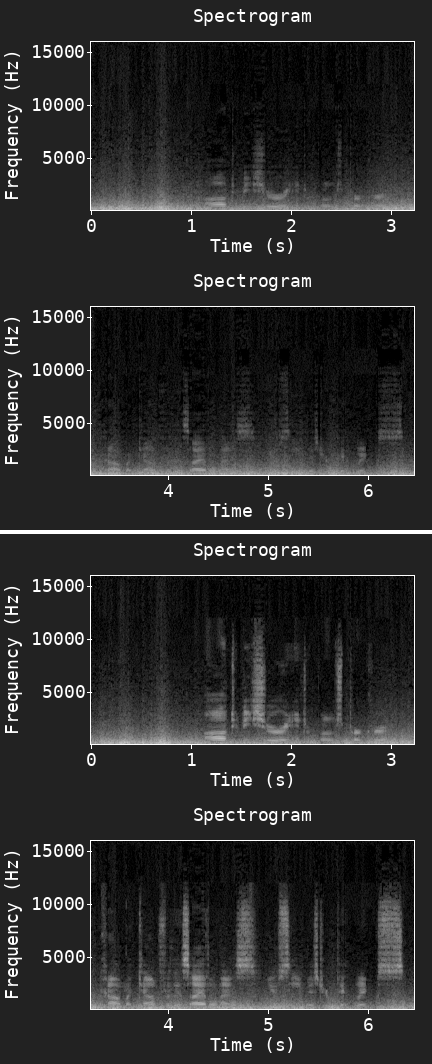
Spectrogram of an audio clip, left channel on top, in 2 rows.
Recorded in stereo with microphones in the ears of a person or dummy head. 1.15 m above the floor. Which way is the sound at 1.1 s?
75° right (ahead or behind).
